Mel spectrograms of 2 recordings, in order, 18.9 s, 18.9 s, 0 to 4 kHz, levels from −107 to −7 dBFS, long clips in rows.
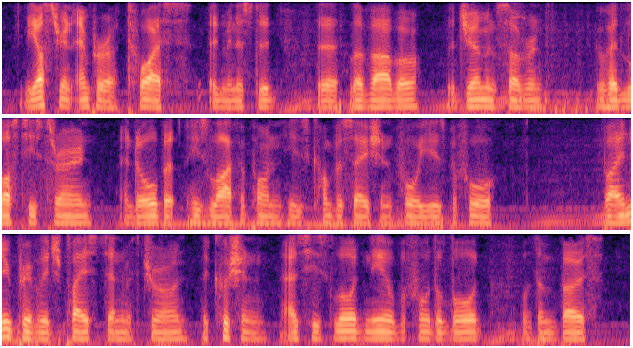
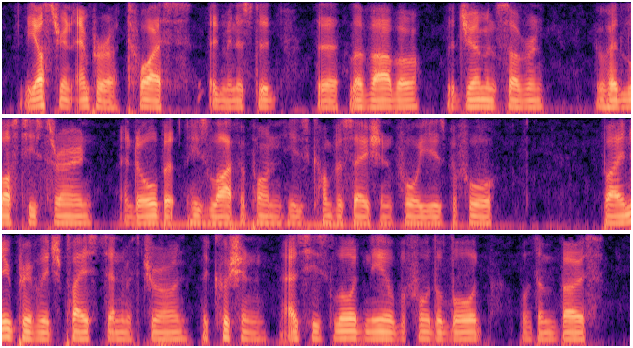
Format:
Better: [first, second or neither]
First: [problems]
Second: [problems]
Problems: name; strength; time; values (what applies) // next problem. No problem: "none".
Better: second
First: background sound (Accelerating, revving, vroom); 19 dB below the speech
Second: none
